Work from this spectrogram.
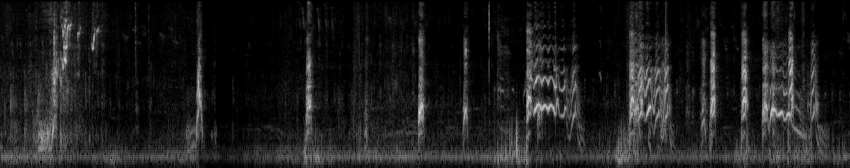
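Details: Many hungry dogs crowding to be fed: sharp yips and short high whines break out in bursts, with squealing stacked cries near the middle and end, over clicks, scuffling and a steady low hum.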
